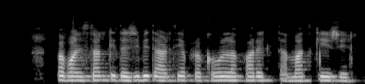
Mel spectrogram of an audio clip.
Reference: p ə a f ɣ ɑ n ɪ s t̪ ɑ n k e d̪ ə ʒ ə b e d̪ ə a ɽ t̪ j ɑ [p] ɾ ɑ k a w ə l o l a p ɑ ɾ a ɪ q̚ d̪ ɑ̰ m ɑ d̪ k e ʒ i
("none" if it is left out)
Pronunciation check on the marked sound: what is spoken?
p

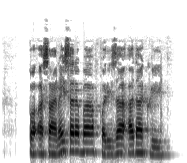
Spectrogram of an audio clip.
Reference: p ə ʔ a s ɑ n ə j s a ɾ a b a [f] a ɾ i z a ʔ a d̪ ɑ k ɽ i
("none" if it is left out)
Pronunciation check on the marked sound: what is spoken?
f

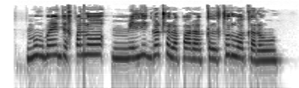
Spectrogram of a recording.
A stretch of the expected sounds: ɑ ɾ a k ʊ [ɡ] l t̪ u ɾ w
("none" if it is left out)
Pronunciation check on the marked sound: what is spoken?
none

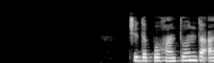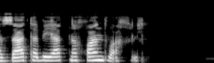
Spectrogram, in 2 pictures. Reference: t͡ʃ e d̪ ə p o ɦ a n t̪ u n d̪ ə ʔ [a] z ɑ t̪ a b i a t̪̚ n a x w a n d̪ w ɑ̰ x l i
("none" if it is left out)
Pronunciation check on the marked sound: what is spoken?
a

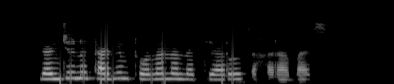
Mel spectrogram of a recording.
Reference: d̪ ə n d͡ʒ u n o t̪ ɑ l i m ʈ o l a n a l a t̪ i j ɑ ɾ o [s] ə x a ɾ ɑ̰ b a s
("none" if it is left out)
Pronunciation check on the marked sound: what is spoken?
t͡s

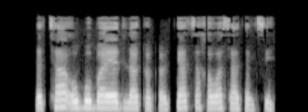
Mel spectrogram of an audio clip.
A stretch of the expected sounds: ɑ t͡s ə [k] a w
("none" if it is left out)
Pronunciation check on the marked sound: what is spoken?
x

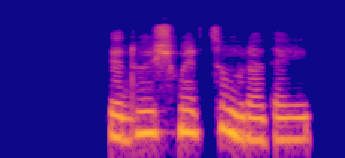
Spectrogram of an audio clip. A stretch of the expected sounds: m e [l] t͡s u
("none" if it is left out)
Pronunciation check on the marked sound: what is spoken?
ɾ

